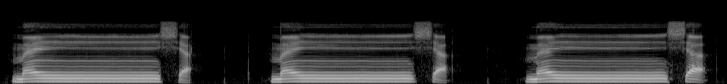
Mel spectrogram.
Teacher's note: You're nasalizing. Your nasal cavity is going to open up, or it's going to open, while your tongue is at the sheen makhraj.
